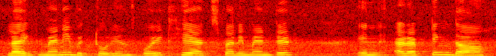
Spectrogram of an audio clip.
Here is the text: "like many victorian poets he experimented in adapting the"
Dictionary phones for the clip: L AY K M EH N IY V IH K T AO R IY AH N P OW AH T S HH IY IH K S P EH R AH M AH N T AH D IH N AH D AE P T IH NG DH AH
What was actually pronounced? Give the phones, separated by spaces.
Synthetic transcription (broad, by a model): L AY K M EH N IY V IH K T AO R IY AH N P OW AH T HH IY IH K S P EH R AH M AH N T AH D IH N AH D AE P T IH NG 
